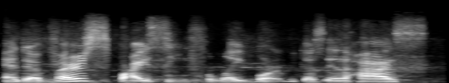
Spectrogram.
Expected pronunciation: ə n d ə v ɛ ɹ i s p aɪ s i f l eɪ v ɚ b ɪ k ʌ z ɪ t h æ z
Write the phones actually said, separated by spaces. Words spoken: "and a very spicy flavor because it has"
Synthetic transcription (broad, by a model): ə n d ə v ɛ ɹ i s p aɪ s i f l eɪ b ɚ b ɪ k ʌ z ɪ t h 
